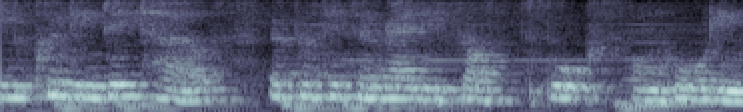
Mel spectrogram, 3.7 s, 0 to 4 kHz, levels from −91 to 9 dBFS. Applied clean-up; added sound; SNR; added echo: none; none; none; reverberation time 0.4 s.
